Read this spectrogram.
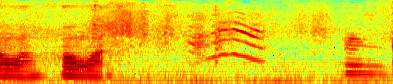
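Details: Domestic cat from a funny compilation giving short, clear meows, two quick ones at the start and rising-falling mews after, over a low steady hum.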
